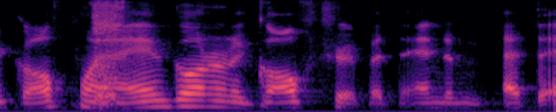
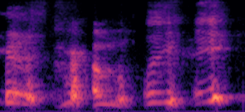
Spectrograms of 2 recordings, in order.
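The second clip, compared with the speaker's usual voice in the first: higher pitch, laughing through it; real slap-happy giggle on the words; giggling; 10 semitones higher than usual. Real, not acted. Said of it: "I'm a little bit slap happy".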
